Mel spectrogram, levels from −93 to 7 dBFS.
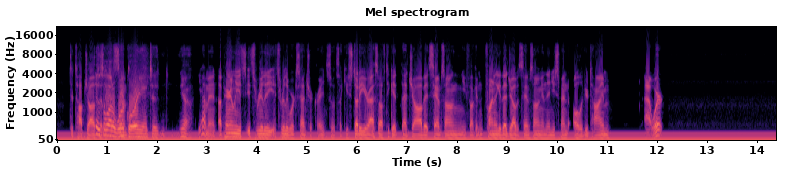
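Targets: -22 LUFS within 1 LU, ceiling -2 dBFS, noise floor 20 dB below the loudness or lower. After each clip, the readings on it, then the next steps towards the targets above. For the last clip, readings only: clipped 0.4%; flat tops at -16.0 dBFS; hum 50 Hz; harmonics up to 250 Hz; hum level -27 dBFS; loudness -28.5 LUFS; peak -16.0 dBFS; loudness target -22.0 LUFS
-> clip repair -16 dBFS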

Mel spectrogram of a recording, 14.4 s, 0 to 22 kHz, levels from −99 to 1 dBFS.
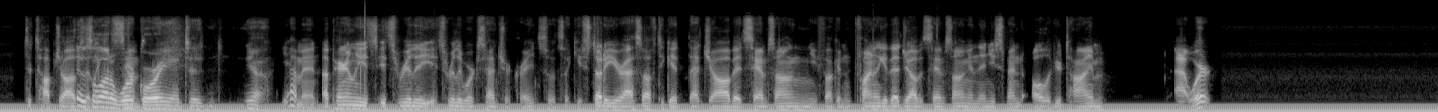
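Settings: clipped 0.0%; hum 50 Hz; harmonics up to 250 Hz; hum level -27 dBFS
-> notches 50/100/150/200/250 Hz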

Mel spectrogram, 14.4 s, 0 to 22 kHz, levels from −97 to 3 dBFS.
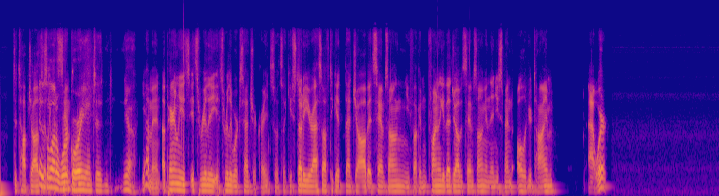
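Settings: hum none; loudness -29.5 LUFS; peak -8.5 dBFS; loudness target -22.0 LUFS
-> gain +7.5 dB; limiter -2 dBFS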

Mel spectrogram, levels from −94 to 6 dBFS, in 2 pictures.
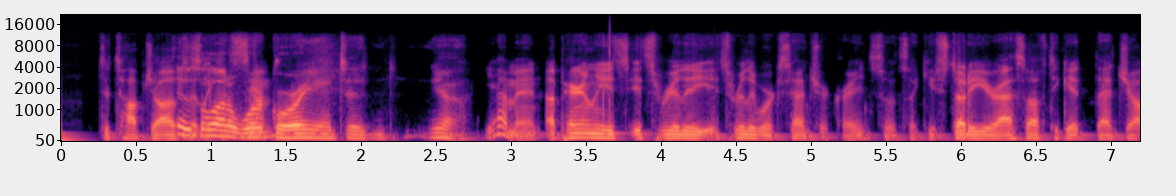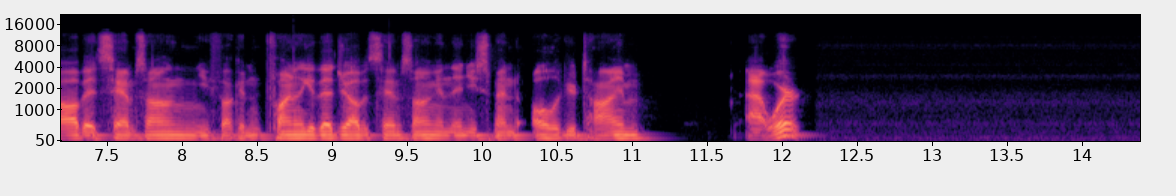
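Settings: loudness -22.0 LUFS; peak -2.0 dBFS; noise floor -66 dBFS

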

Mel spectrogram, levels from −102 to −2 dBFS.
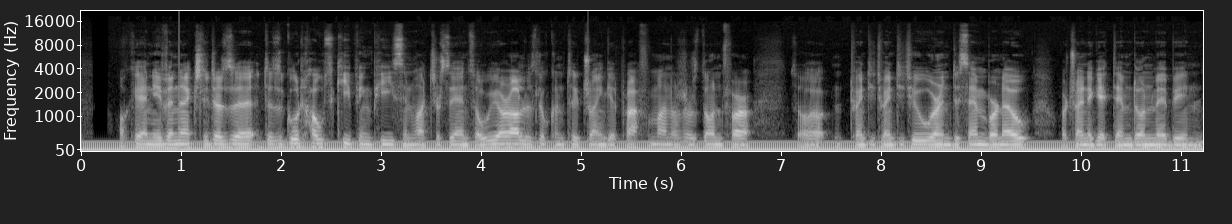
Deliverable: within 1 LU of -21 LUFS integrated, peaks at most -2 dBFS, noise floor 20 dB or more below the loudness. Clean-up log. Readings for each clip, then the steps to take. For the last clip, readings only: dropouts 2; longest dropout 5.3 ms; hum 50 Hz; harmonics up to 250 Hz; hum level -27 dBFS; loudness -27.5 LUFS; peak -10.5 dBFS; loudness target -21.0 LUFS
-> interpolate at 0.97/5.06, 5.3 ms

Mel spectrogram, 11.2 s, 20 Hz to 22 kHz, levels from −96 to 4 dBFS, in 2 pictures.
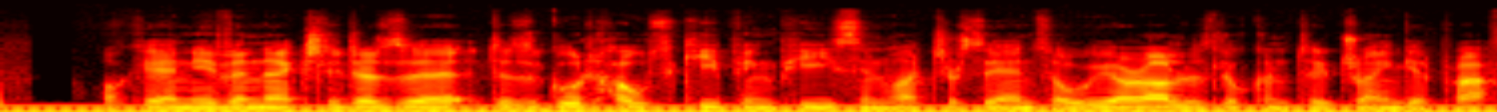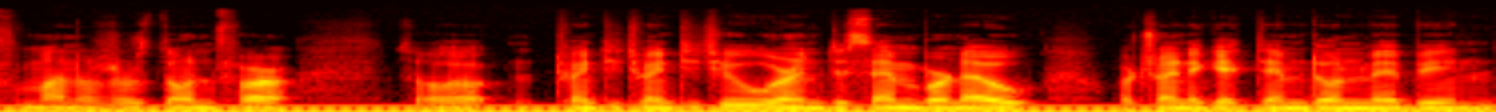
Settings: dropouts 0; hum 50 Hz; harmonics up to 250 Hz; hum level -27 dBFS
-> de-hum 50 Hz, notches 5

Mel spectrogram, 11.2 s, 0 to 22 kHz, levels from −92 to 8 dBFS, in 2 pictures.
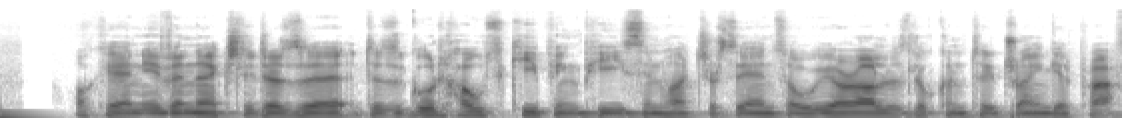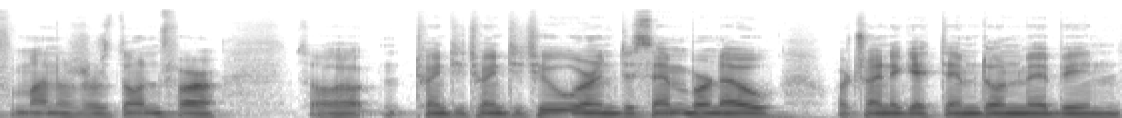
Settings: hum none; loudness -29.5 LUFS; peak -11.0 dBFS; loudness target -21.0 LUFS
-> gain +8.5 dB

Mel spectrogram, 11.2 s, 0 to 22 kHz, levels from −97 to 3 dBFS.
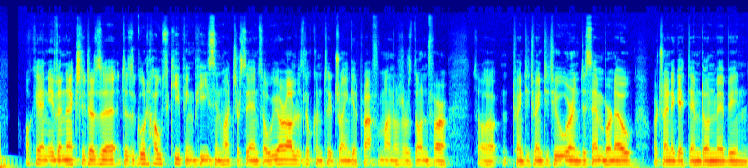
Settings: loudness -21.0 LUFS; peak -2.5 dBFS; noise floor -48 dBFS

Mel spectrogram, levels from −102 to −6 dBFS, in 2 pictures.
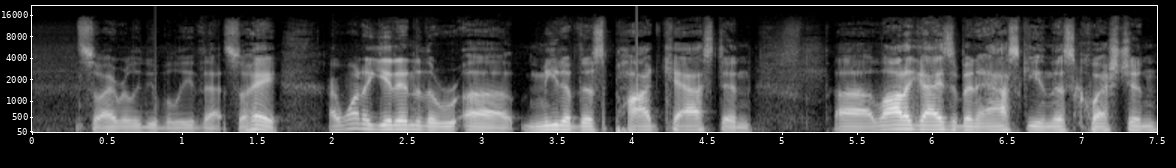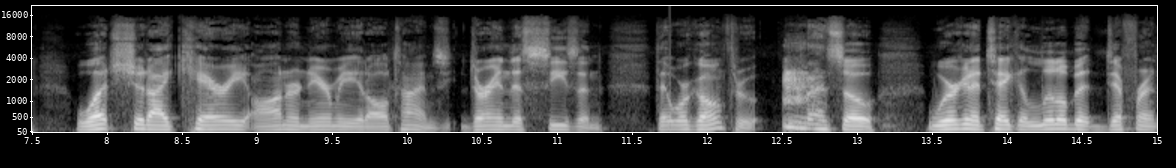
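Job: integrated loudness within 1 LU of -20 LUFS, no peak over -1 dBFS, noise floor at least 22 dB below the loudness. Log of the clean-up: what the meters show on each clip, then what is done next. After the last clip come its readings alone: dropouts 3; longest dropout 2.5 ms; loudness -27.0 LUFS; peak -7.0 dBFS; loudness target -20.0 LUFS
-> interpolate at 0.82/4.03/11.75, 2.5 ms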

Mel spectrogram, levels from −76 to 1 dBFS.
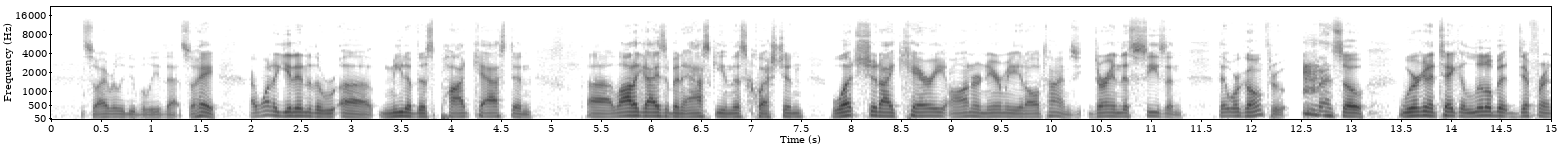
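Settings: dropouts 0; loudness -27.0 LUFS; peak -7.0 dBFS; loudness target -20.0 LUFS
-> gain +7 dB; limiter -1 dBFS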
